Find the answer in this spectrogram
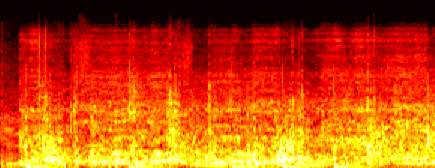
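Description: Skateboard wheels rolling over the skatepark floor in a steady, loud rumble, with a few sharp clacks, over background music.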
